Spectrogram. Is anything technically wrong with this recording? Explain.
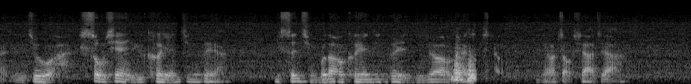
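Yes, two faults can be heard in this speech clip.

The other side's voice is leaking through from the start to 1.05 s, and again from 1.29 s to the end of the clip. The likely cause is that the talker's device plays the far end on a loudspeaker, and the echo canceller fails to strip that playback from the microphone signal. The result is a second voice running underneath the main talker, roughly 20 dB quieter.

Speech is suppressed in double talk from 4.79 to 5.06 s. With both sides talking at once during this stretch, the echo canceller likely cannot tell its own talker apart from the loudspeaker echo and attenuates everything together. The main voice dips by around 10 dB, and the losses add up to about a fifth of a second spread across that short span, so the talker briefly sounds pushed back.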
